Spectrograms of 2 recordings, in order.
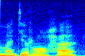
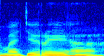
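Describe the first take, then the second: First: The vowel after r is an open a. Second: The vowel after r leans toward e. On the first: The speaker calls it wrong. "Tulisannya majroha" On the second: The speaker calls it right. "tapi kita baca majreha"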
